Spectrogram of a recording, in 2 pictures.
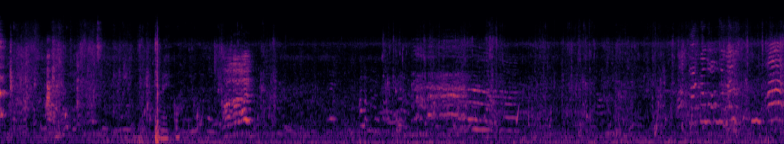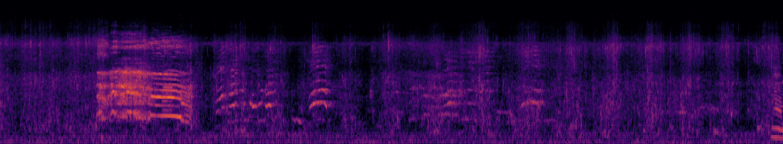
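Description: Floodwater splashes and sloshes continuously into a house while people talk over it, with louder surges of splashing now and then.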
